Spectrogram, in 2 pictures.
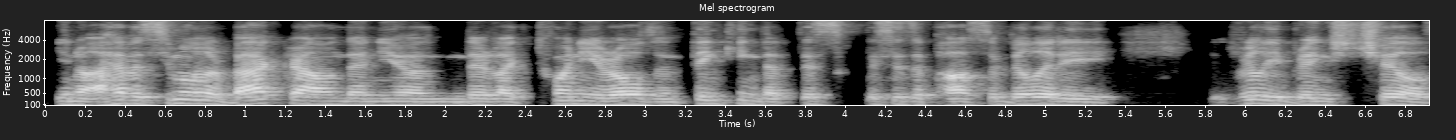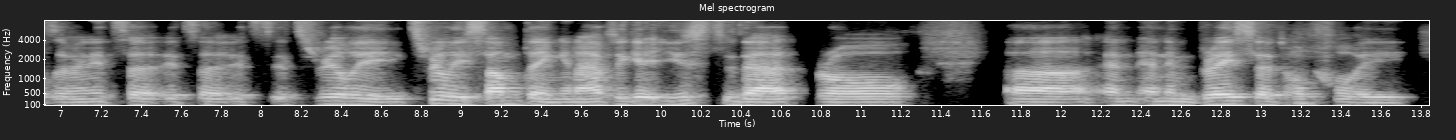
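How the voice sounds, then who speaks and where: A man raised in Lebanon whose first language is Armenian talks over a video call from an office. His voice sits fairly low, and he speaks modestly, restarting phrases and leaning on fillers. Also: fairly even intonation, a little fast. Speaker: Nobel laureate guest. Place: office with large window. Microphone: video call webcam.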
